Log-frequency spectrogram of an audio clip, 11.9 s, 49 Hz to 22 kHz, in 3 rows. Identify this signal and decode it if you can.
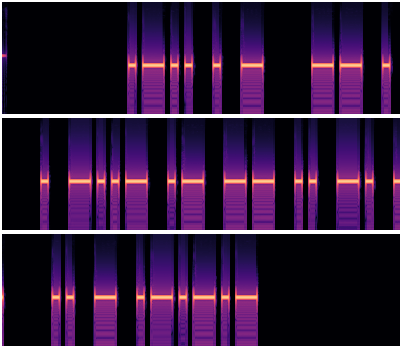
Morse code, heard as a keyed tone, about 17 wpm, 700 Hz. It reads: LET ME EXAMINE IT.
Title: Sentences from Top 1600 Words 17wpm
